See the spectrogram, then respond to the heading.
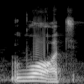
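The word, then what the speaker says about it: watch: अब टी के बाद क्या है, सी एच है, तो इसे क्या पढ़ेंगे, वॉच। ठीक है दोस्तों, वॉच। तो यहाँ टी क्या है, साइलेंट है।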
